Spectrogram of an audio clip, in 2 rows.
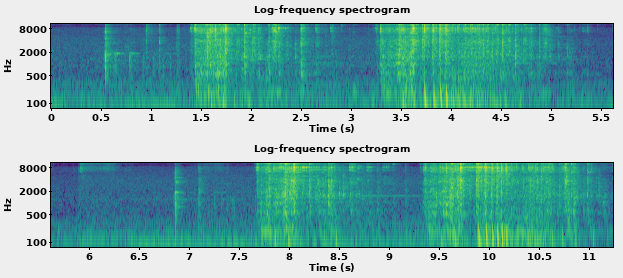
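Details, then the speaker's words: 1970s MTD Mud Bug trike with a replacement John Deere engine (believed 5 hp), unused 5–10 years: fires on carb cleaner spray into a ragged second-long run, then dies repeatedly; the carburetor isn't drawing fuel. "Running off the spray."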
